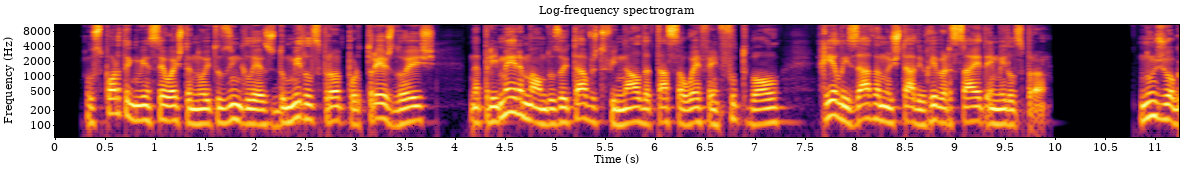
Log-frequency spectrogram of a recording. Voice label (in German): Portugal M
